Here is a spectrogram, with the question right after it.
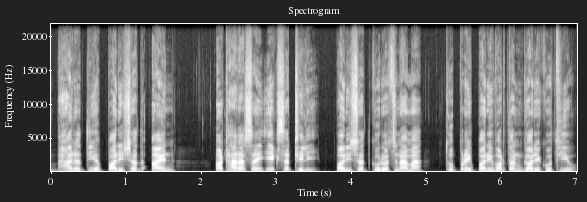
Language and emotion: Nepali, neutral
